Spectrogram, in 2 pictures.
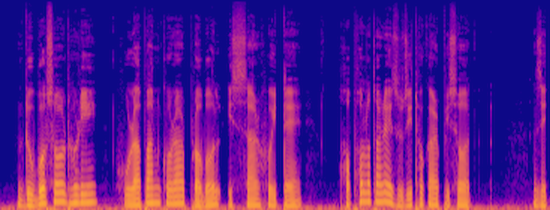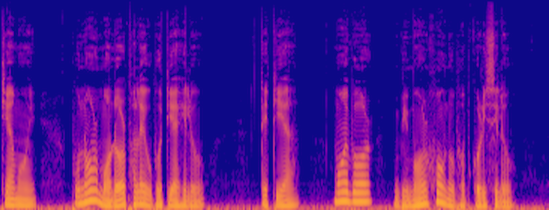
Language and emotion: Assamese, sad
